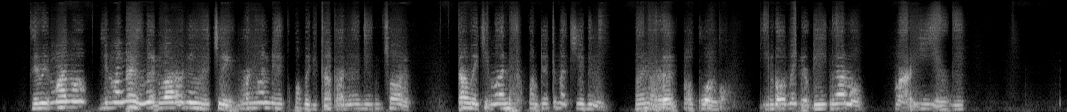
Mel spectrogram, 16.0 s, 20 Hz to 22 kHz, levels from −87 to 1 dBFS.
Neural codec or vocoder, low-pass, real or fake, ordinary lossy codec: codec, 44.1 kHz, 0.9 kbps, DAC; none; fake; none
